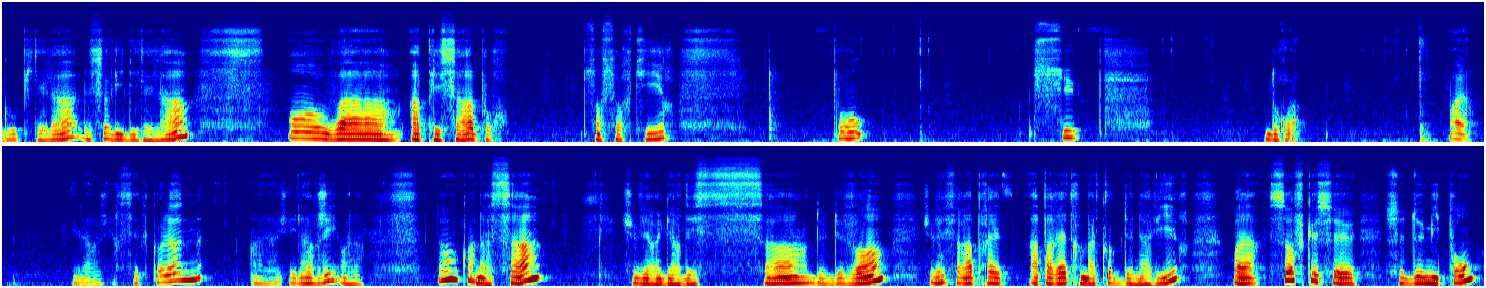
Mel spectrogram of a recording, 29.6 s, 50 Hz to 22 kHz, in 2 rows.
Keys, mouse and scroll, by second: 0.9 click, 1.7-2.3 scroll down 1, 2.4-5.5 drag, 7.1 F2, 7.9-11.6 typing, 12.9-14.5 typing, 17.2-18.3 drag, 18.8 click, 19.4-21.8 drag, 21.8-22.5 typing, 23.1 click, 25.2 click, 25.8 space, 27.5-28.2 typing.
